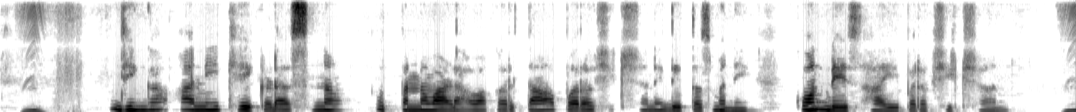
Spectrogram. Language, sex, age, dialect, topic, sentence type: Marathi, female, 56-60, Northern Konkan, agriculture, statement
